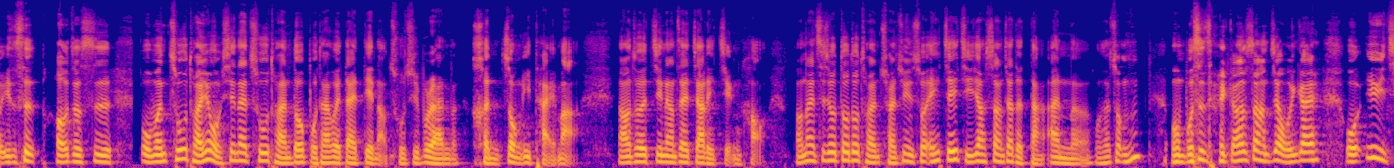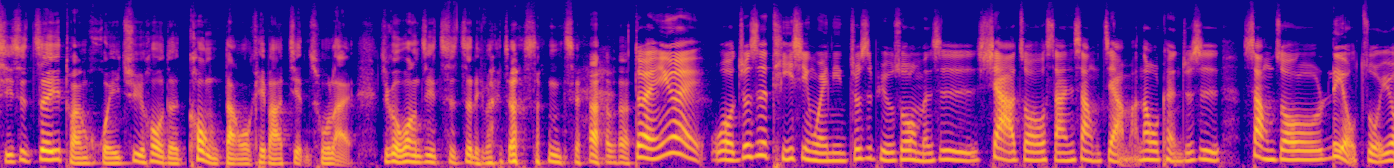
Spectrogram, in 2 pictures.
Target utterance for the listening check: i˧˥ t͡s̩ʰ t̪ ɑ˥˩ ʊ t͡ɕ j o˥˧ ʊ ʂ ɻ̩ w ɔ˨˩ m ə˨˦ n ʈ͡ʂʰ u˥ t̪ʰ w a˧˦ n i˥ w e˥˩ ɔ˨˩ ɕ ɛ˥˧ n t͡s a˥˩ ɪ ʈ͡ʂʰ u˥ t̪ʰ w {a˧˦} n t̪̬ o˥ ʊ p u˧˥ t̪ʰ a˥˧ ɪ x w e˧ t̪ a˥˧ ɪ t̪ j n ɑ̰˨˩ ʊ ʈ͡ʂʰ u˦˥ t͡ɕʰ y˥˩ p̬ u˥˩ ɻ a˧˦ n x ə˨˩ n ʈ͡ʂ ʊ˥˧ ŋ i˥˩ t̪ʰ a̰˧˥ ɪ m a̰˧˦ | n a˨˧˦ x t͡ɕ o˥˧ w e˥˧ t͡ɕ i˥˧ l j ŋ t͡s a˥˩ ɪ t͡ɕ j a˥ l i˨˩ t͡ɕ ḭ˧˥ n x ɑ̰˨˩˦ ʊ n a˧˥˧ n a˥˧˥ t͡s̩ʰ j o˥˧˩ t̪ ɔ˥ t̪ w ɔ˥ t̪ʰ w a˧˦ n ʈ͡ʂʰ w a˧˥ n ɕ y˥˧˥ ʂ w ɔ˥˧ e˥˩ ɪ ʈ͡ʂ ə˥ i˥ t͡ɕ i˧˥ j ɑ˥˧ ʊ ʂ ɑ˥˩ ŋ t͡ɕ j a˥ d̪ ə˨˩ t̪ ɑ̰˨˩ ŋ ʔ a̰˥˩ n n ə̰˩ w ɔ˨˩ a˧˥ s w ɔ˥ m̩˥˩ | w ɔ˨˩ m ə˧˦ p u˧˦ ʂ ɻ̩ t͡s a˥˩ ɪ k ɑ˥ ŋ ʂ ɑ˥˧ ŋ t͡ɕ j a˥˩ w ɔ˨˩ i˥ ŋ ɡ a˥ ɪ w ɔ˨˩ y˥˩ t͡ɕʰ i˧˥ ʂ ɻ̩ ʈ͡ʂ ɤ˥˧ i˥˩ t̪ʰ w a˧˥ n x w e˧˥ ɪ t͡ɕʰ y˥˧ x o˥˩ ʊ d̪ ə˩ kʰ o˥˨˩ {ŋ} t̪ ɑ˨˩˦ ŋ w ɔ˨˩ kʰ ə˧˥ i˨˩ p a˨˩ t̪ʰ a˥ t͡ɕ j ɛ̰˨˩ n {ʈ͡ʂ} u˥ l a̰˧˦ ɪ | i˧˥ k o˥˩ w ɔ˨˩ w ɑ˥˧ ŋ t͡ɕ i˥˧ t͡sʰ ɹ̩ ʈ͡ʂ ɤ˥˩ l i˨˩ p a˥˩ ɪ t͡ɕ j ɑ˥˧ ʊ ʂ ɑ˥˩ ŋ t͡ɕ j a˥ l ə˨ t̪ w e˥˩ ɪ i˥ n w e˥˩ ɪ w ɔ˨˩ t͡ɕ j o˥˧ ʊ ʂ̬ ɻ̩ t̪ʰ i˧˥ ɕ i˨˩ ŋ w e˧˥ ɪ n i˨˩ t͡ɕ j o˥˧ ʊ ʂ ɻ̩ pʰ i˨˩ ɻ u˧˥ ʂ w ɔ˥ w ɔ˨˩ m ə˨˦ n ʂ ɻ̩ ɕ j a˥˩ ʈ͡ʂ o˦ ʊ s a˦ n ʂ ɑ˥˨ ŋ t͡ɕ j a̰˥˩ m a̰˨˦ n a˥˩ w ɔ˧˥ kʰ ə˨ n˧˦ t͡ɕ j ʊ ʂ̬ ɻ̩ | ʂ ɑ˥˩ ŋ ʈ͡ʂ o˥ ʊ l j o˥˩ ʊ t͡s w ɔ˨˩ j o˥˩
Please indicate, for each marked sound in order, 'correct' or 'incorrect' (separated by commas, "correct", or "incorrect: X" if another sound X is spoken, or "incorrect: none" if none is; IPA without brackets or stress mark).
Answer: correct, correct, incorrect: ʈ͡ʂʰ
